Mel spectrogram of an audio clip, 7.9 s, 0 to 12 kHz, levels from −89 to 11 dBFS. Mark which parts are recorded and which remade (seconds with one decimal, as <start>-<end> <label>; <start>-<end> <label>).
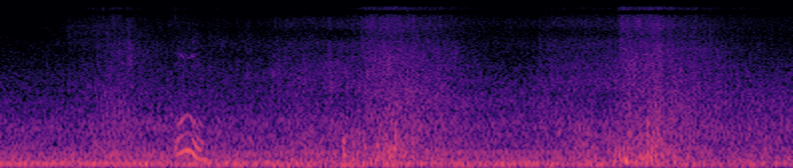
0.0-7.9 recorded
